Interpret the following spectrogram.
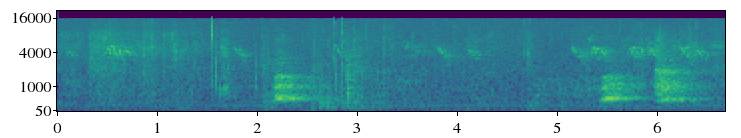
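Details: A home-bred litter of nine-week-old Jackateese puppies, a Jack Russell and Maltese cross. Two short bursts of whining yips rise from a quiet background, about three seconds apart, with faint knocks between them.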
